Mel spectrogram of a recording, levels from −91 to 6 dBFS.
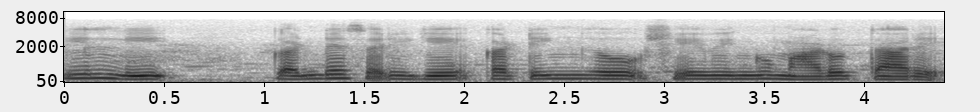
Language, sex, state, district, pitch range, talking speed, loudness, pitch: Kannada, female, Karnataka, Chamarajanagar, 150-165 Hz, 70 wpm, -15 LUFS, 155 Hz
